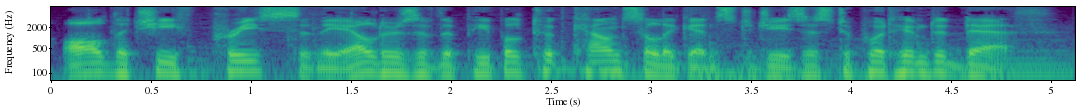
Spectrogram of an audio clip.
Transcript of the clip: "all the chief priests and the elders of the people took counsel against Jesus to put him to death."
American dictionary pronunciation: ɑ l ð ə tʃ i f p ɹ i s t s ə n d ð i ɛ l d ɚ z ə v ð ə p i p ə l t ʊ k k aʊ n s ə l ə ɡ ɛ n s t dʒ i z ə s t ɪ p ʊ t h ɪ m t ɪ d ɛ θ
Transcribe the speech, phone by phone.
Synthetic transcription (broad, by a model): ɑ l ð ə tʃ i f p ɹ i s t s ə n ð i ɛ l d ɚ z ə v ð ə p i p ə l t ʊ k k aʊ n s l ə ɡ ɛ n s t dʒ i z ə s t ɪ p ʊ t h ɪ m t ɪ d ɛ θ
